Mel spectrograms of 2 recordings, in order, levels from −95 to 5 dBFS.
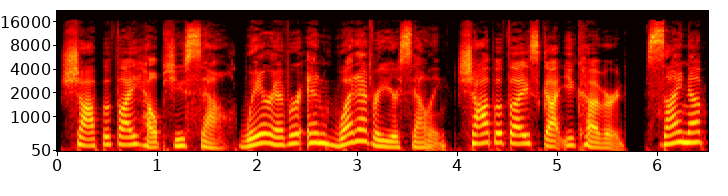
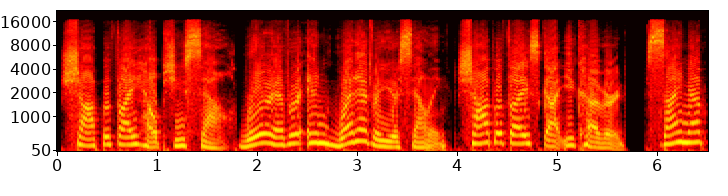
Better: first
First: none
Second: distortion; heavy; 8 dB below the speech

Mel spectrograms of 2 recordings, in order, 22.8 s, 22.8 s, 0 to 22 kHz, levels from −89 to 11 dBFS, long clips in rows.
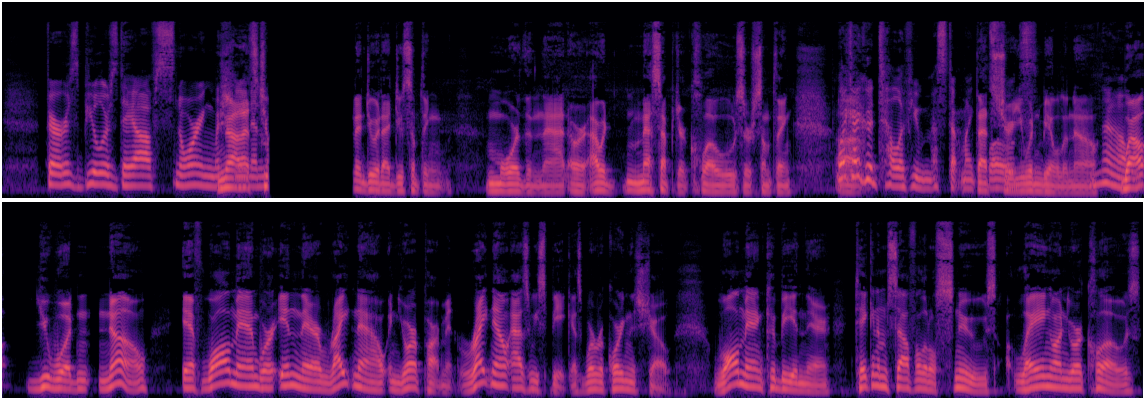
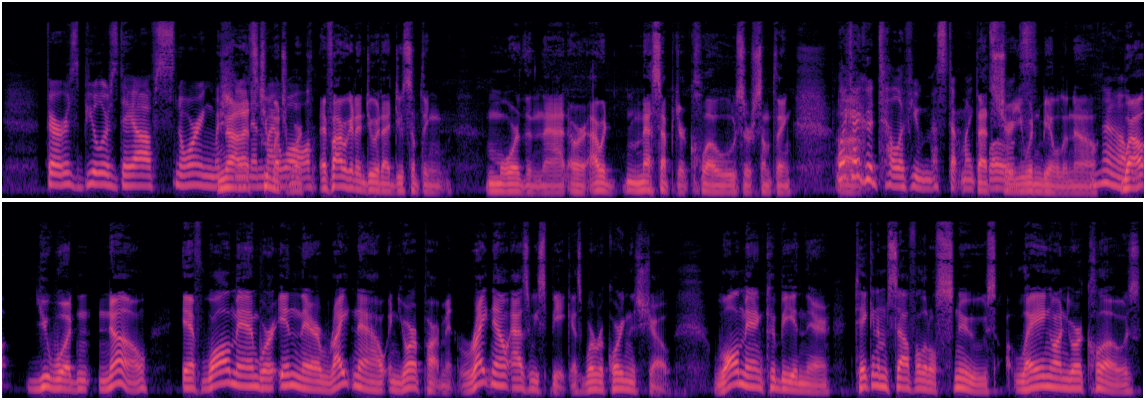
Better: second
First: audio cutting out; at 2.5 s for 1 s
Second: none

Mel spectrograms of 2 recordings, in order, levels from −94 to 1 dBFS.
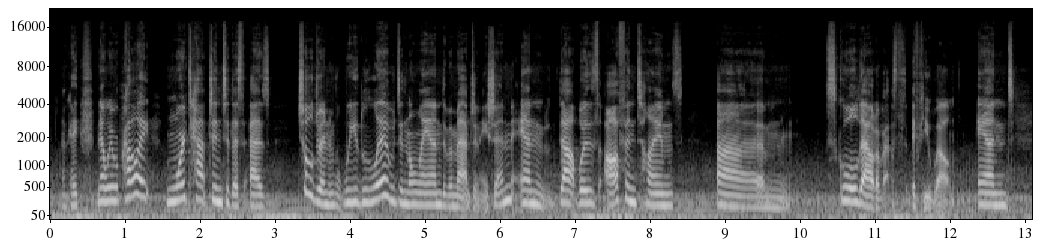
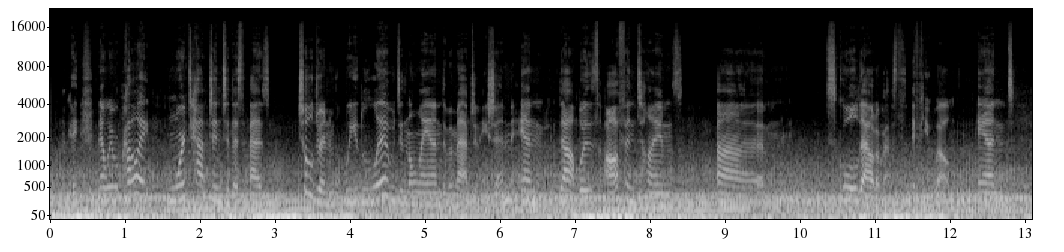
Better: first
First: low rumble; faint; throughout; 25 dB below the speech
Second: low rumble; loud; throughout; 2 dB below the speech

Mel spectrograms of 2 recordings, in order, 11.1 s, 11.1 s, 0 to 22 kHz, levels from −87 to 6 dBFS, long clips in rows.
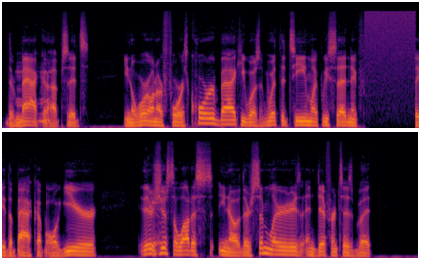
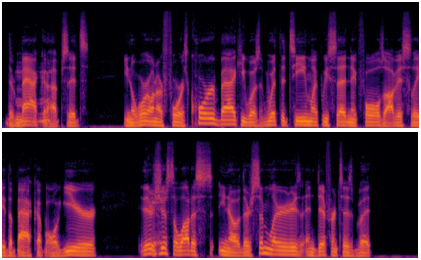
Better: second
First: audio cutting out; filled with static; at 5 s for 0.5 s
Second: none

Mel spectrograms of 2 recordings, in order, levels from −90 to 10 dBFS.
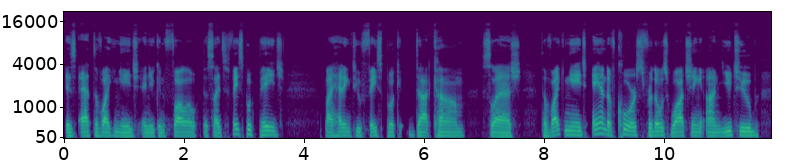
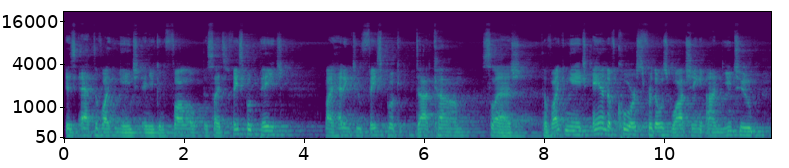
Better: first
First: none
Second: room echo; slight; dies away in 1.4 s

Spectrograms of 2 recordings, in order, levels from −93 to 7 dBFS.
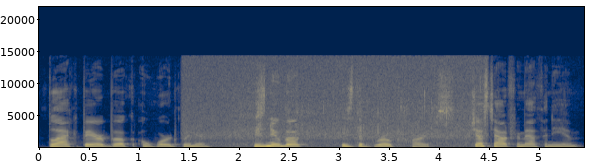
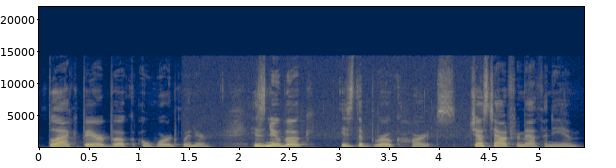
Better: second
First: hiss; loud; from 1.5 to 4.5 s; 9 dB below the speech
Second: hiss; faint; from 1.5 to 4.5 s; 25 dB below the speech

